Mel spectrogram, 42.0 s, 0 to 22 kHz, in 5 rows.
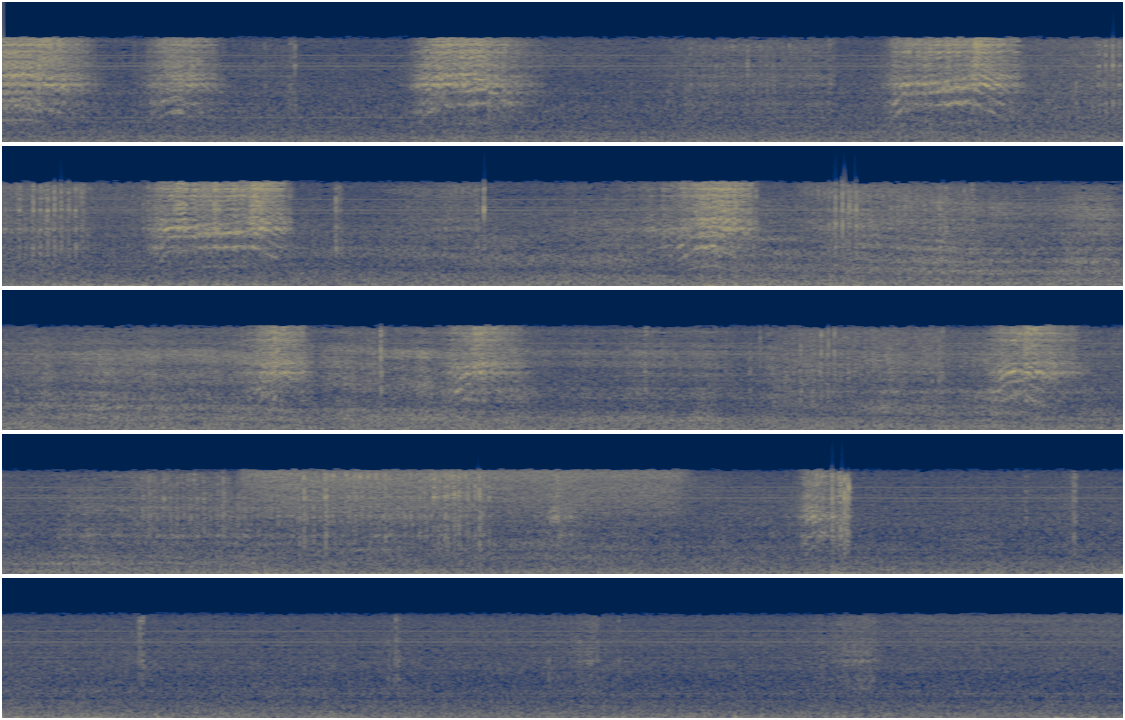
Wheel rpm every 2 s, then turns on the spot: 30, 40, 10, 50, 50, 30, 40, 30, 10, 20, 10, 20, 10, 30, 20, 0, 0, 0, 0, 0, 0.
4-6 10-16 26-28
